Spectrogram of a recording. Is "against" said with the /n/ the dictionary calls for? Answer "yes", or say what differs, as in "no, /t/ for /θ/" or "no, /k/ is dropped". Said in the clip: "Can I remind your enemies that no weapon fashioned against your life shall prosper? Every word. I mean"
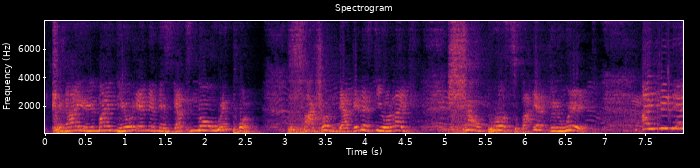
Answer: no, /n/ is dropped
